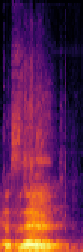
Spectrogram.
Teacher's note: The first syllable is hardly heard. It is not ka, it is just ka.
